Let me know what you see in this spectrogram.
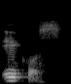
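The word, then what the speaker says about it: οἶκος: we move to oikos oikos is a greek word and greek pronounce it echos and when i heard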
